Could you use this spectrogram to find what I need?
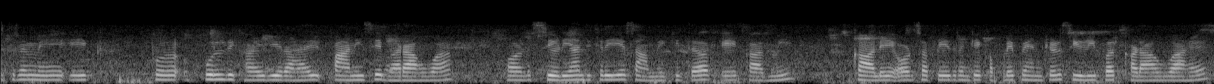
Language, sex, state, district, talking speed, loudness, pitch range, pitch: Hindi, female, Uttar Pradesh, Budaun, 175 wpm, -24 LUFS, 195-215 Hz, 205 Hz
